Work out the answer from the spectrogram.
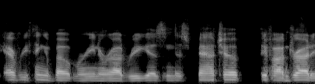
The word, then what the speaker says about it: Rodriguez: It is Rodriguez. It's a Brazilian thing. Someone came up to you and they were like, "Hey, Herod, what's up?" You know, because the J sound makes a H sound in Spanish.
